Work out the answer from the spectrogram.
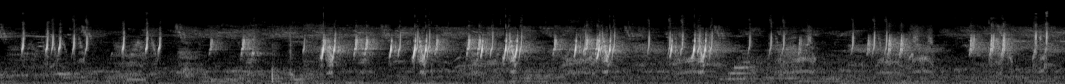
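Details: Quail call for hunting in Punjab: repeated bursts of quick sharp chirps, some in threes, forming a busy stuttering sequence with brief gaps.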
